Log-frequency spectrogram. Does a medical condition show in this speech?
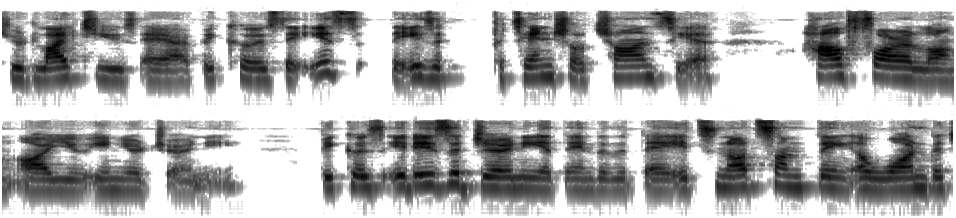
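No.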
